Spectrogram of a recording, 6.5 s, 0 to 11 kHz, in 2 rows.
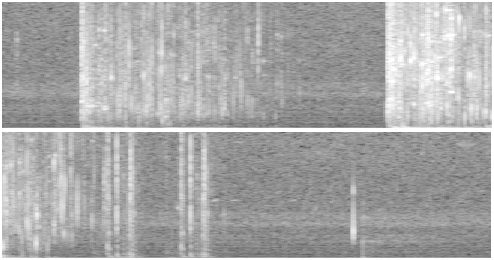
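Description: Rock mining in the video game 7 Days To Die: two sharp crunching strikes, each followed by crumbling debris, then fainter scattered clicks and knocks, with no speech.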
